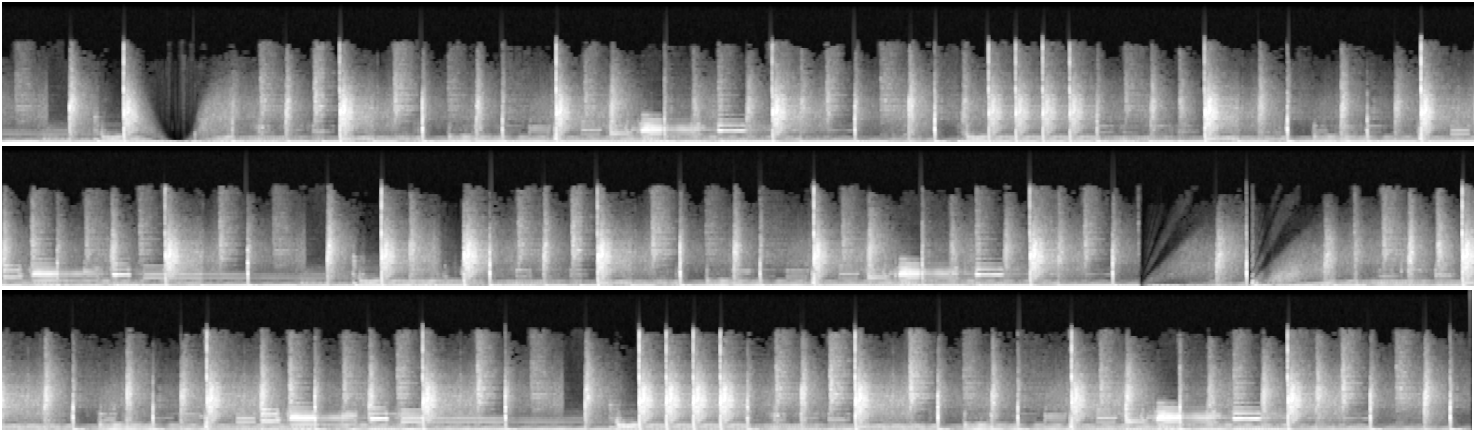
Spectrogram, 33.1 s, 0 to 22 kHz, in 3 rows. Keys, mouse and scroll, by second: 12.2-13.2 scroll down 1, 13.2 double click, 16.4-16.9 scroll up 1, 19.0 1, 19.7 scroll up 1, 20.0 scroll down 1, 20.9-21.6 scroll up 1, 21.6 middle click, 22.2-22.5 scroll down 1, 22.6 middle click, 23.0 scroll down 1, 23.1 middle click, 23.3 scroll up 1, 23.4 scroll down 1, 23.6 middle click, 24.1-24.6 scroll up 2, 24.2 middle click, 24.6-25.0 scroll down 1, 25.3 middle click, 26.6-27.2 scroll down 2, 26.9 middle click, 27.2-28.1 scroll up 1, 28.1 scroll down 1, 28.3 ctrl+z, 29.6 double click, 32.1-32.6 scroll up 1, 32.6 scroll down 1.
